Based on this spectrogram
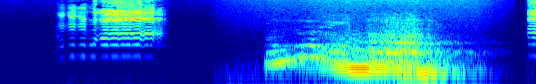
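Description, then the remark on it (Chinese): A brief, high-pitched lamb bleat is followed after a pause by a deep, rumbling lion roar as the lion seizes a lamb from the flock; the roar swells loudly, then fades out. No one speaks. “哎呀，不好了，狮子，他抓走了我的一只小羊啊！”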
